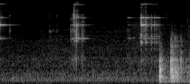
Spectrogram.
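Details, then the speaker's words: 1935 vintage PTO shaft turned by hand during strip-down: loose metallic clinks and rattling, bearing outer track loose in its housing; shattered ball bearing rattle. "You can hear the bearing is completely shattered, but it is 1935, so you'd expect that."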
